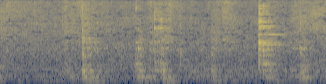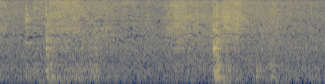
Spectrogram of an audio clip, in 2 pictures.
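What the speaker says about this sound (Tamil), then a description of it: "மிளகு பூண்டெல்லாம் வாசனையாக நல்லா பாருங்கள் நல்லா பொரிஞ்சிட்டுது" Black pepper and garlic sizzle in oil in a pan for pepper rasam, with steady frying crackle and several scraping stirs of a spoon, close up with no voices.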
